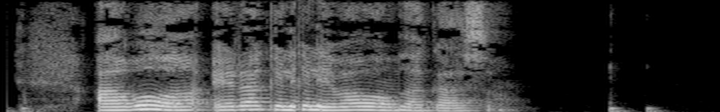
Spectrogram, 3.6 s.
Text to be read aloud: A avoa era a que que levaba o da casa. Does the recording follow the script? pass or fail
pass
